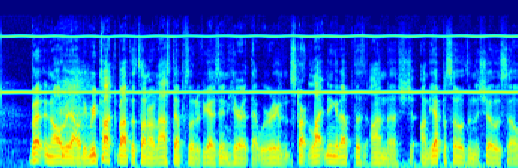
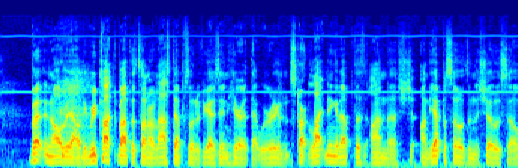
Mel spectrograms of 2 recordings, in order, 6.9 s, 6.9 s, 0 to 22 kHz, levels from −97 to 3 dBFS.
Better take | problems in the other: second | high-pitched whine; loud; throughout; 2.5 kHz, 6 dB below the speech; faint in the second

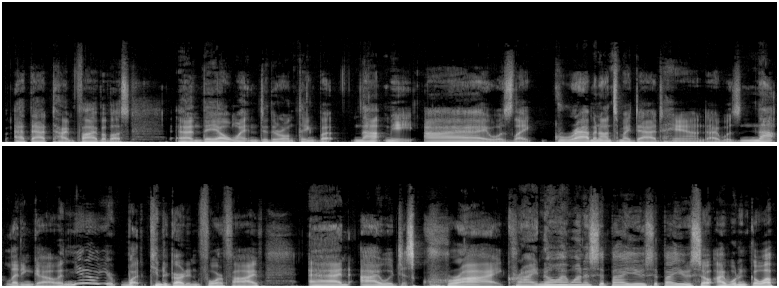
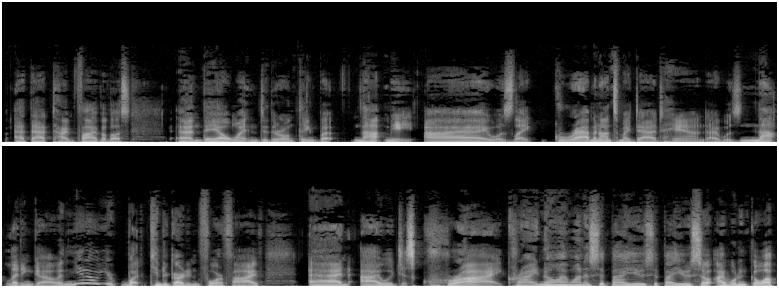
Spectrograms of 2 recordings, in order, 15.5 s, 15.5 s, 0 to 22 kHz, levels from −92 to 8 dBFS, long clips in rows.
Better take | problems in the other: first | garbled, watery; slightly

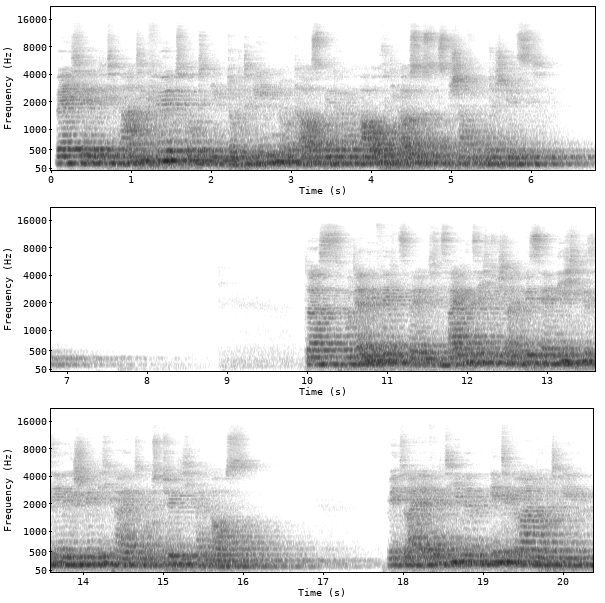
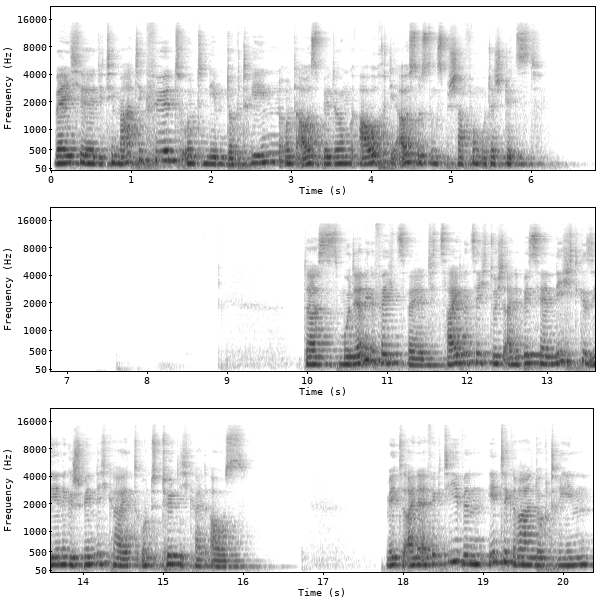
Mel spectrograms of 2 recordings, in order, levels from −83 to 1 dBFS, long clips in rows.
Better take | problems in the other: second | room echo; strong; dies away in 2.1 s; slight in the second // off-mic speech; far; somewhat distant in the second

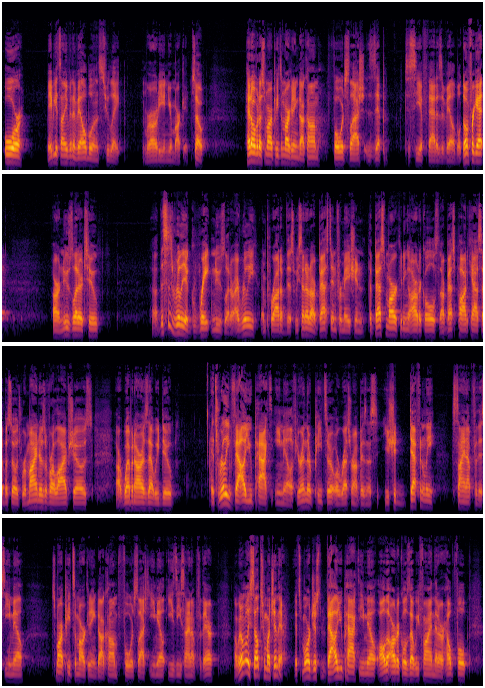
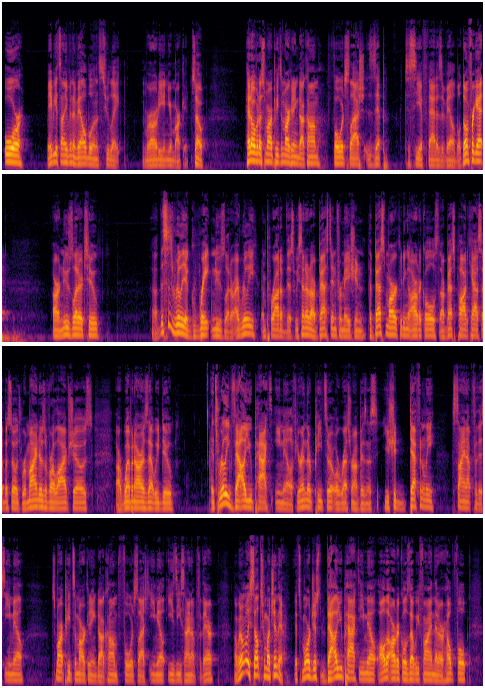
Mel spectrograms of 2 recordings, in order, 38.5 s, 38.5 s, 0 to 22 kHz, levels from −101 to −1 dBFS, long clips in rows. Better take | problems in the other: second | thin; very; fading below 400 Hz

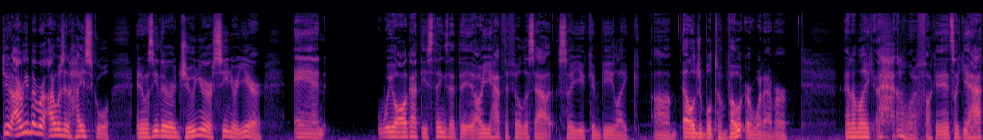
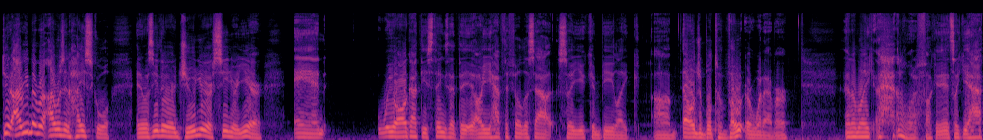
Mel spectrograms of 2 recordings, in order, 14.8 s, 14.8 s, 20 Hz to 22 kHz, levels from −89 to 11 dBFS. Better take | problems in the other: first | distortion; slight; 10 dB below the speech

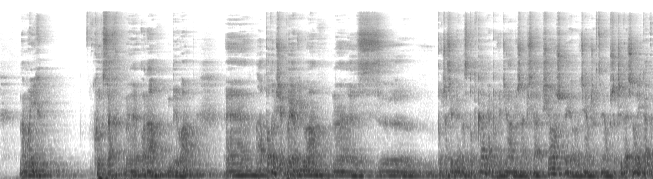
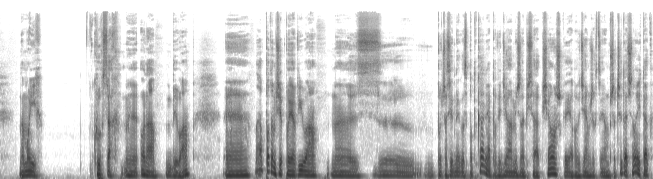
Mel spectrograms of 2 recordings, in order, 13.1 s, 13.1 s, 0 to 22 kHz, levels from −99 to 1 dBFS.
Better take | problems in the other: second | off-mic speech; far // room echo; noticeable; dies away in 1.1 s

